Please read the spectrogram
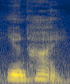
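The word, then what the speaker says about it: Unhei: Kim then turned to Joey she nodded slowly yes it's pronounced Eun Hye and it means grace mr. Kim added Eun Hye Joey said slowly and this time perfectly it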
